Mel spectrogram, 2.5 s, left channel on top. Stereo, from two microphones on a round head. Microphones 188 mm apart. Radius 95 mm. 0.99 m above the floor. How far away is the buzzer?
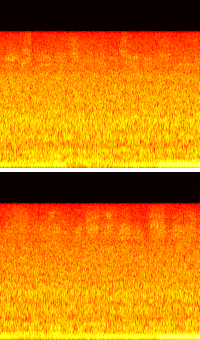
I don't hear a buzzer.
